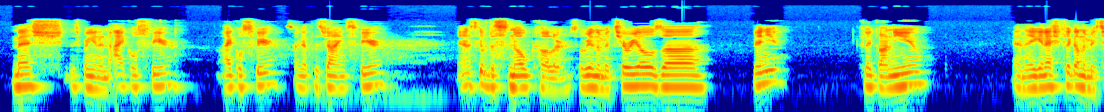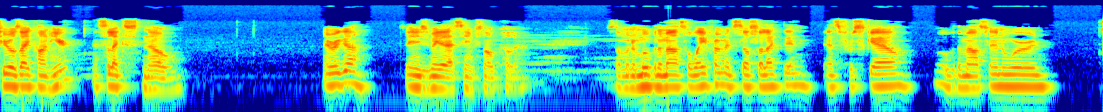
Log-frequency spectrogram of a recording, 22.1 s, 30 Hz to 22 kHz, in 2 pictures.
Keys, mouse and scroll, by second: 8.8 click, 11.8 click, 19.8 s.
